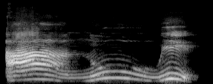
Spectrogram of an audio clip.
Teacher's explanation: Esse I é tônico, faz hiato com a vogal anterior, está sozinho na sílaba.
